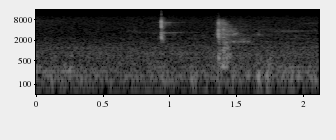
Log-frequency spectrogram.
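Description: Near silence: room tone, with two faint clicks about a second in and about half a second later.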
